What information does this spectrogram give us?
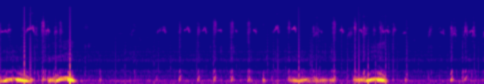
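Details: Pigeon nestlings in a wild nest box beg as their father returns; faint high peeps run steadily while a few loud, low, grunting bursts come in pairs.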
